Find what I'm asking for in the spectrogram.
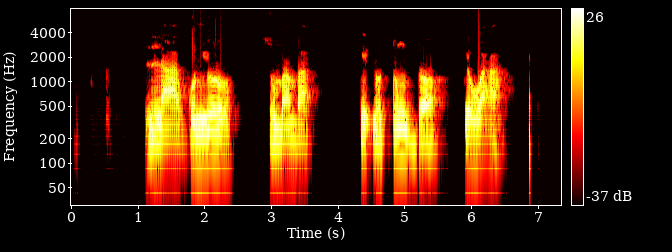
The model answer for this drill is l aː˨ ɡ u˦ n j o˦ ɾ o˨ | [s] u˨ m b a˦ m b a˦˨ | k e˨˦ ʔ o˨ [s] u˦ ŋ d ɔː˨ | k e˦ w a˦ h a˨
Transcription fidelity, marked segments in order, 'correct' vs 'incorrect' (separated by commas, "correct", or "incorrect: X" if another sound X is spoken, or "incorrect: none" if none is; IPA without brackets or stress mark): correct, incorrect: t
